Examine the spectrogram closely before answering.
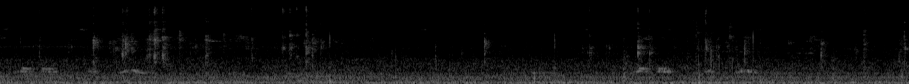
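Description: A cat crunching dry kibble: irregular sharp crunches and clicks over a steady low outdoor background, with a few faint bird calls.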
